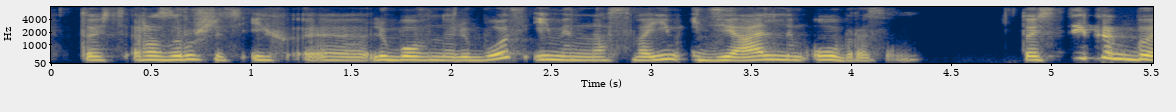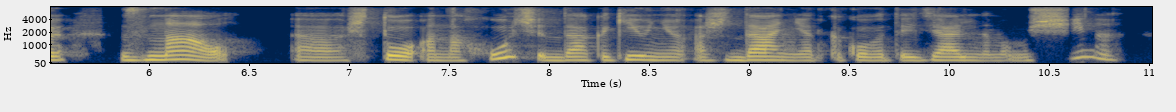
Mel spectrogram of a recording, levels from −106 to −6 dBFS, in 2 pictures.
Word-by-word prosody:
То 190 Hz, -, 0 dB
есть 190 Hz, 0 st, -4 dB
разрушить 205 Hz, -1 st, +1 dB
их, 195 Hz, -1 st, -3 dB
э, 175 Hz, -1 st, -3 dB
любовную 190 Hz, -2 st, +2 dB
любовь 180 Hz, -, +2 dB
именно 190 Hz, -4 st, 0 dB
своим 185 Hz, +6 st, 0 dB
идеальным 185 Hz, +2 st, +2 dB
образом. 205 Hz, +2 st, -1 dB, 0.5 s
То -, -, +3 dB
есть 195 Hz, 0 st, -1 dB
ты 285 Hz, -, +1 dB
как 270 Hz, -6 st, +4 dB
бы 215 Hz, -2 st, +5 dB, 0.3 s
знал, 205 Hz, -2 st, +3 dB, 0.3 s
э, 170 Hz, -1 st, -6 dB
что 200 Hz, +2 st, +3 dB
она 165 Hz, -1 st, -5 dB
хочет, 255 Hz, -, -1 dB
да, 185 Hz, +1 st, -1 dB
какие 185 Hz, +4 st, 0 dB
у -, -, -1 dB
неё 175 Hz, -2 st, -6 dB
ожидания 175 Hz, -1 st, 0 dB
от 165 Hz, -, -17 dB
какого-то 170 Hz, -1 st, -5 dB
идеального 170 Hz, -2 st, -3 dB
мужчины. 235 Hz, -, -2 dB
185 Hz, 165 wpm, -25 LUFS, 175-205 Hz, 0.5 s, бы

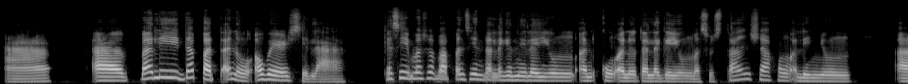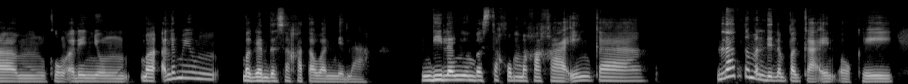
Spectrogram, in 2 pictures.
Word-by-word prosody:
Ah. 130 Hz, +2 st, 0 dB, 0.4 s
Ah, 180 Hz, 0 st, +7 dB, 0.2 s
bale 310 Hz, +4 st, +3 dB
dapat 255 Hz, -9 st, +3 dB
ano, 180 Hz, -10 st, 0 dB
aware 210 Hz, -4 st, +2 dB
sila. 125 Hz, -3 st, -5 dB, 0.3 s
Kasi 270 Hz, -, -2 dB
mas 275 Hz, 0 st, -2 dB
mapapansin 240 Hz, -4 st, -1 dB
talaga 200 Hz, -2 st, -1 dB
nila 190 Hz, -2 st, +1 dB
yung 175 Hz, -1 st, -1 dB
an 170 Hz, 0 st, 0 dB
kung 170 Hz, -2 st, 0 dB
ano 155 Hz, 0 st, +3 dB
talaga 145 Hz, -2 st, -1 dB
yung 135 Hz, -1 st, -1 dB
masustansya, 200 Hz, -, -4 dB
kung 185 Hz, -2 st, -5 dB
alin 155 Hz, -1 st, -2 dB
yung, 145 Hz, 0 st, -2 dB, 0.6 s
um, 145 Hz, -1 st, +3 dB, 0.2 s
kung 140 Hz, +2 st, -4 dB
alin 145 Hz, -1 st, 0 dB
yung 140 Hz, -1 st, -1 dB, 0.3 s
ma 170 Hz, -2 st, +5 dB
alam 255 Hz, -, 0 dB
mo -, -, -1 dB
yung 275 Hz, -2 st, -3 dB, 0.4 s
maganda 170 Hz, -3 st, +2 dB
sa 165 Hz, -, -1 dB
katawan 140 Hz, -3 st, -2 dB
nila. 125 Hz, -2 st, -7 dB, 0.6 s
Hindi 200 Hz, +2 st, +6 dB
lang 210 Hz, 0 st, +7 dB
yung 205 Hz, -1 st, +4 dB
basta 195 Hz, +1 st, 0 dB
kung 185 Hz, -1 st, -3 dB
makakain 170 Hz, +1 st, -1 dB
ka. 170 Hz, -1 st, -1 dB, 0.7 s
Lahat 375 Hz, +3 st, +5 dB
naman 305 Hz, -, +1 dB
din 185 Hz, -1 st, +1 dB
ng 170 Hz, -, -14 dB
pagkain 135 Hz, -3 st, 0 dB
okey, 135 Hz, +1 st, -1 dB
170 Hz, 155 wpm, -23 LUFS, 145-205 Hz, 0.7 s, Ah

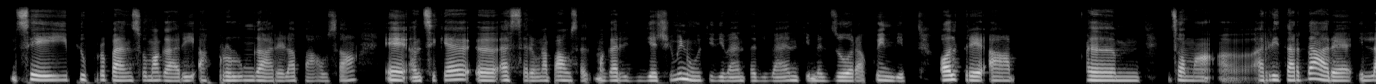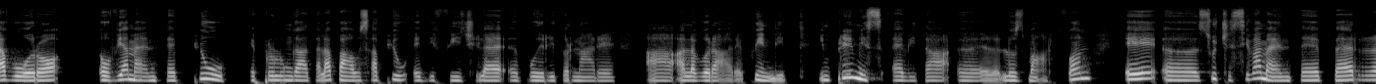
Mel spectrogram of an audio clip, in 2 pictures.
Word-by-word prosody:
sei 205 Hz, -2 st, +5 dB
più 220 Hz, +1 st, -2 dB
propenso 190 Hz, -3 st, -1 dB
magari 180 Hz, -2 st, 0 dB
a 185 Hz, -, -7 dB
prolungare 185 Hz, -2 st, -1 dB
la 180 Hz, 0 st, -2 dB
pausa 165 Hz, +3 st, -7 dB, 0.2 s
e, 200 Hz, -1 st, +5 dB
anziché, 200 Hz, +6 st, +2 dB
uhm, 180 Hz, -1 st, +4 dB
essere 190 Hz, -2 st, -1 dB
una 180 Hz, 0 st, -3 dB
pausa 185 Hz, 0 st, -1 dB
magari 180 Hz, 0 st, -2 dB
di 170 Hz, +2 st, -18 dB
10 180 Hz, +3 st, -1 dB
minuti, 195 Hz, -7 st, +2 dB
diventa 175 Hz, 0 st, -4 dB
di 165 Hz, -1 st, -11 dB
20, 175 Hz, +2 st, -4 dB
mezz'ora, 175 Hz, 0 st, 0 dB
quindi 180 Hz, -5 st, -1 dB, 0.3 s
oltre 205 Hz, -2 st, +6 dB
a 180 Hz, -1 st, -2 dB, 0.8 s
uhm, 185 Hz, -1 st, +4 dB, 0.3 s
insomma, 185 Hz, -3 st, -1 dB
a -, -, -12 dB
a 195 Hz, -, -3 dB
ritardare 200 Hz, -1 st, +3 dB
il 185 Hz, -, -4 dB
lavoro, 195 Hz, -1 st, +4 dB, 0.3 s
ovviamente, 185 Hz, -2 st, 0 dB
più 250 Hz, -6 st, +3 dB, 0.2 s
è 190 Hz, -, -8 dB
prolungata 195 Hz, -1 st, -1 dB
la 205 Hz, -, +2 dB
pausa 190 Hz, -1 st, -1 dB
più 205 Hz, 0 st, -5 dB
è 180 Hz, -, -5 dB
difficile, 180 Hz, 0 st, -4 dB
uhm, 180 Hz, -1 st, -7 dB
poi 180 Hz, 0 st, -2 dB
ritornare 175 Hz, -1 st, -7 dB, 0.4 s
a 175 Hz, 0 st, -4 dB
a -, -, -2 dB
lavorare. 180 Hz, -, -1 dB
Quindi, 85 Hz, -1 st, -1 dB, 0.4 s
in 205 Hz, -, 0 dB
primis, 275 Hz, -4 st, +4 dB
evita, 180 Hz, -1 st, -6 dB
ehm, 175 Hz, -, -4 dB
lo 190 Hz, -, 0 dB
smartphone 205 Hz, +9 st, -2 dB, 0.3 s
e, 265 Hz, +4 st, +5 dB
uhm, 195 Hz, -1 st, +1 dB
successivamente, 195 Hz, -3 st, 0 dB
per, 200 Hz, +2 st, +1 dB
185 Hz, 125 wpm, -22 LUFS, 180-200 Hz, 0.8 s, oltre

